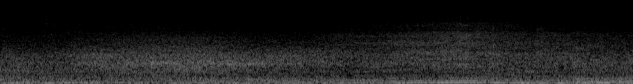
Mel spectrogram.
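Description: Articulated trolleybus driving off along a city street: a steady low hum with tyre and road noise, amid light traffic.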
